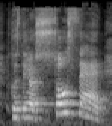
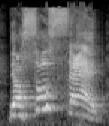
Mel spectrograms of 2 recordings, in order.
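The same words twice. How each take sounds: First: Said in the usual way. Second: Slow, sarcastic "They are so sad", stretching "so"; mocking "so sad". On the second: Mocking people who cry on camera, slow and sarcastic. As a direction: drag out "so sad" in mock pity. Mocking crying posters' sadness.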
